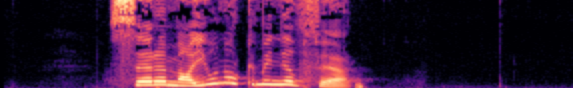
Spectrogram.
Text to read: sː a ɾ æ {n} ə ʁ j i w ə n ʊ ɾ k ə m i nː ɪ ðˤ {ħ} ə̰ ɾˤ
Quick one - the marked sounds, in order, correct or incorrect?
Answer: incorrect: m, incorrect: f

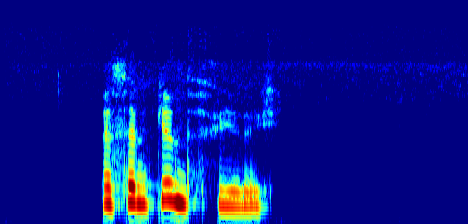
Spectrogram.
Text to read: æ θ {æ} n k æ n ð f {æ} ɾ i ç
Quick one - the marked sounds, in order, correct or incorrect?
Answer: correct, incorrect: i

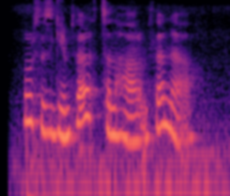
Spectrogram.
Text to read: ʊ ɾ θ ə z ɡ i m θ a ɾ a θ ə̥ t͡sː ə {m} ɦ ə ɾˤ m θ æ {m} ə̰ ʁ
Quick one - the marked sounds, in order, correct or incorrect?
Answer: incorrect: n, incorrect: n

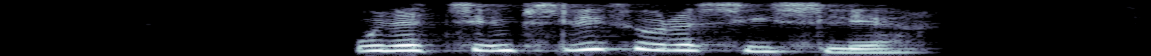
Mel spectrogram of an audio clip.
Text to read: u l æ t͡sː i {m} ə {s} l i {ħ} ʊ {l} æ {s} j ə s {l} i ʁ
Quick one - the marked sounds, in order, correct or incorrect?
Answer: correct, correct, incorrect: θ, incorrect: ɾ, correct, correct

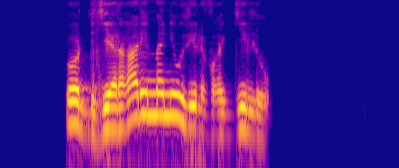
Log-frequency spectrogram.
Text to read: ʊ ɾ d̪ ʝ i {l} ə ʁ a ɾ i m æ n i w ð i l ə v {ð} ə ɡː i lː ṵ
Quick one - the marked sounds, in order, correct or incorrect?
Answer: incorrect: ɾ, incorrect: ʁ

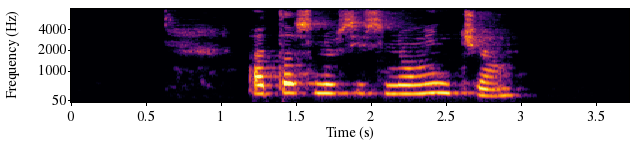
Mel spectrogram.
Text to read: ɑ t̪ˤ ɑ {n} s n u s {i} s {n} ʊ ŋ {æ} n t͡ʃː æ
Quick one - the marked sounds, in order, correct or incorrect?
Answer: incorrect: none, correct, correct, incorrect: i

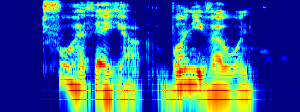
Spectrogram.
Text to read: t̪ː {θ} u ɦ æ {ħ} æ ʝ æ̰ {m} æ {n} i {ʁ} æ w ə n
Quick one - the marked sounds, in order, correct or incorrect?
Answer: incorrect: f, incorrect: θ, incorrect: b, correct, incorrect: v

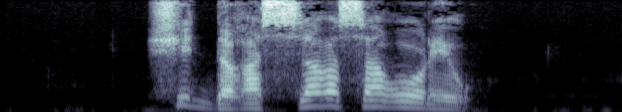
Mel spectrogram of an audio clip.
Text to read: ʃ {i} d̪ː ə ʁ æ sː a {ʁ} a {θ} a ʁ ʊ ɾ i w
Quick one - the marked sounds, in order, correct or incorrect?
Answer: correct, correct, incorrect: s

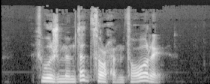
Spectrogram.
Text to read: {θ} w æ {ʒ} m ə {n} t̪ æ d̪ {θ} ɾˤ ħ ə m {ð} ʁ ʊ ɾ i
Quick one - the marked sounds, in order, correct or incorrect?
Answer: correct, correct, incorrect: m, correct, incorrect: θ

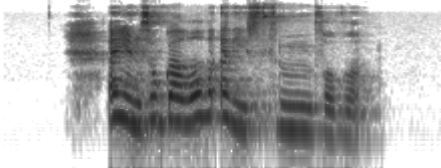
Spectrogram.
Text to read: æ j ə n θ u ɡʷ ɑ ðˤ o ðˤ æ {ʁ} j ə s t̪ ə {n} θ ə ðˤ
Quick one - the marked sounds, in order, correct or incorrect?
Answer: incorrect: ð, incorrect: m

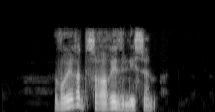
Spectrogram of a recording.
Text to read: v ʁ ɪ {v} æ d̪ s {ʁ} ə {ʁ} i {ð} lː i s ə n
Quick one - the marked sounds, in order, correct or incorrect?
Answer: incorrect: ʁ, correct, correct, correct

